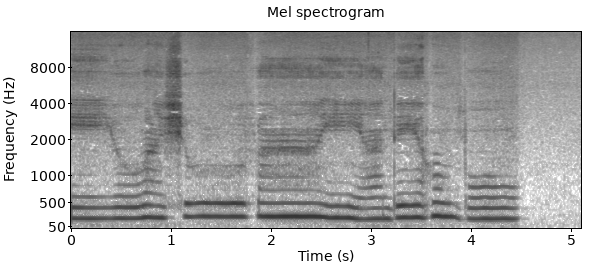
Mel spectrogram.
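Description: A woman singing a slow, wordless lullaby in long held notes, with short breaks between phrases; it stops about four and a half seconds in.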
